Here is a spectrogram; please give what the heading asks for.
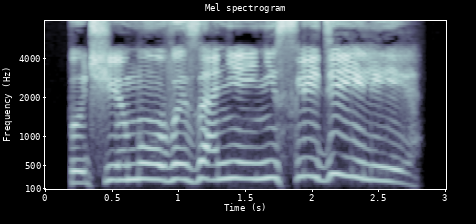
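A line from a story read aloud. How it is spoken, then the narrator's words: Shouting. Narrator (Russian): закричал он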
